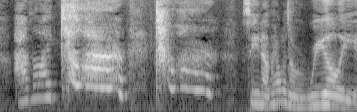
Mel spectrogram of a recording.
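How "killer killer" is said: put-on, shrill, very high-pitched scream. Telling a story, the speaker re-enacts running into the street after the dog, retelling screaming a dog's name. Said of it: "I'm like screaming this dog's name".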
